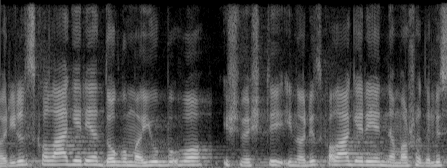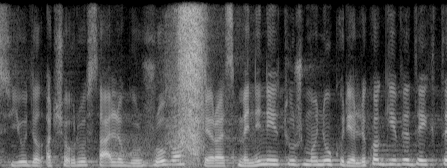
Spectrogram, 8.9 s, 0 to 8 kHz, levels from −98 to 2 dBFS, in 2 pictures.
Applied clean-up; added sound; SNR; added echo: none; Fireworks; 0 dB; none.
